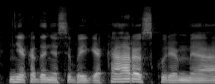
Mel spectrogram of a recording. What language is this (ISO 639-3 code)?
lit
